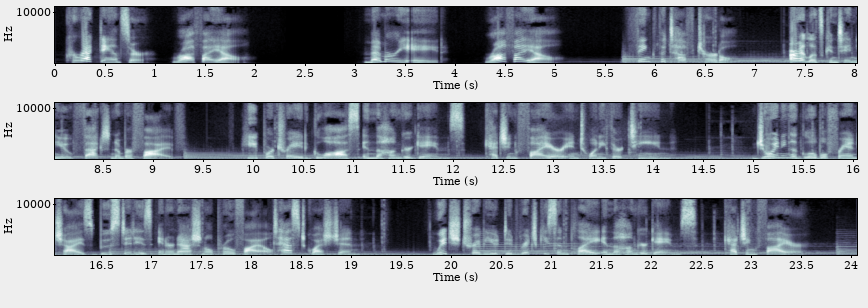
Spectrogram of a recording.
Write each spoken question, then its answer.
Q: which tribute did Ritchison play in The Hunger Games: Catching Fire?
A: Gloss.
